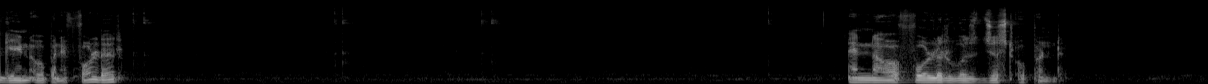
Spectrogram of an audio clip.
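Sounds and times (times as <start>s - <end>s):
computer mouse clicks: 1.3s - 1.6s, 3.3s - 3.6s, 4.8s - 5.2s, 7.6s - 8.4s.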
